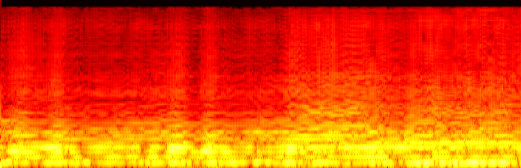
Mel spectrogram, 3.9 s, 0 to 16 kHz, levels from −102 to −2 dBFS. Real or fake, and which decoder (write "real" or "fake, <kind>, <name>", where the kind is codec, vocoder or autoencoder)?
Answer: fake, vocoder, BigVGAN v2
